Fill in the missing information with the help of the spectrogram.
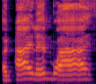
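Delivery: slow mocking jab at the caller; taunting. Real, not acted. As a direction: stretch it out to needle him. Taunting the caller on a live stream.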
